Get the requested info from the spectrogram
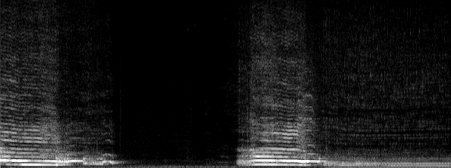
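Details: Elephant sounding two loud, harmonic, slightly descending blasts, each lasting over a second, separated by a quiet gap with faint low background hum.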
